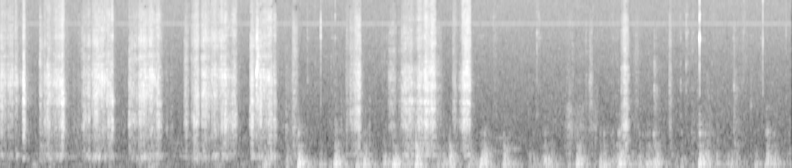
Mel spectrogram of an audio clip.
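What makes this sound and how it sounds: A pointed tool scrapes and gouges crumbs from the side of a solid green floral foam half block held in the hand. It makes a run of short, rasping, crunchy scrapes with bright hiss and a low thud underneath, separated by brief pauses.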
